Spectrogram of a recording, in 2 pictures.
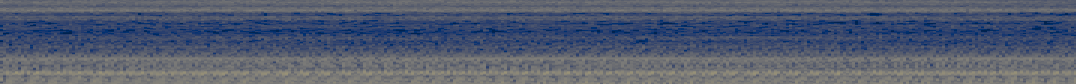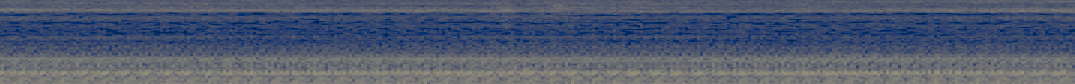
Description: relaxing sound of aerosol therapy machine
